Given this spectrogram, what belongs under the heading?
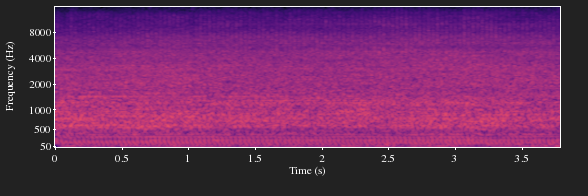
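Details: Firman generator after carburetor cleaning and vent hose replacement, started on choke and now running off choke. Small single-cylinder engine holds a steady, even buzz with no surging or misses. Running smoothly.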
